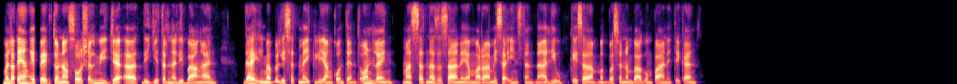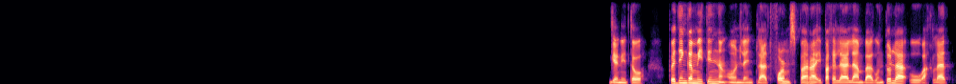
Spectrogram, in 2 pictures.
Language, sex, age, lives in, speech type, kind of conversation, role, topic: Filipino, male, 30-34, Philippines, read, expert-assistant, expert, Bakit kaya parang hindi masyadong tinatangkilik ng ilan ang mga bagong aklat o tula ngayon? Ano kayang puwedeng sanhi nito?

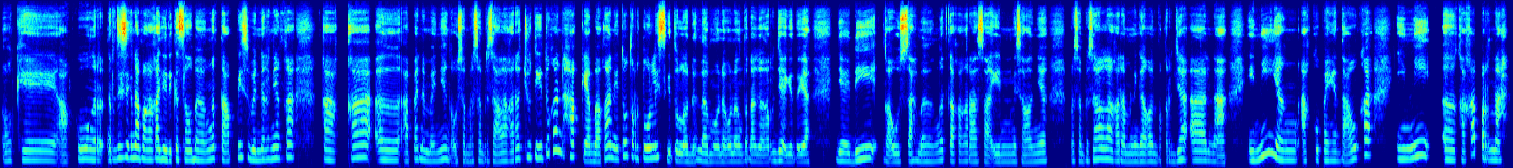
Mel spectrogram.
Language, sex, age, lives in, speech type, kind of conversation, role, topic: Indonesian, female, 45-49, Indonesia, conversation, advice, advisor, Mengapa saya merasa bersalah saat meluangkan waktu untuk bersantai sendiri?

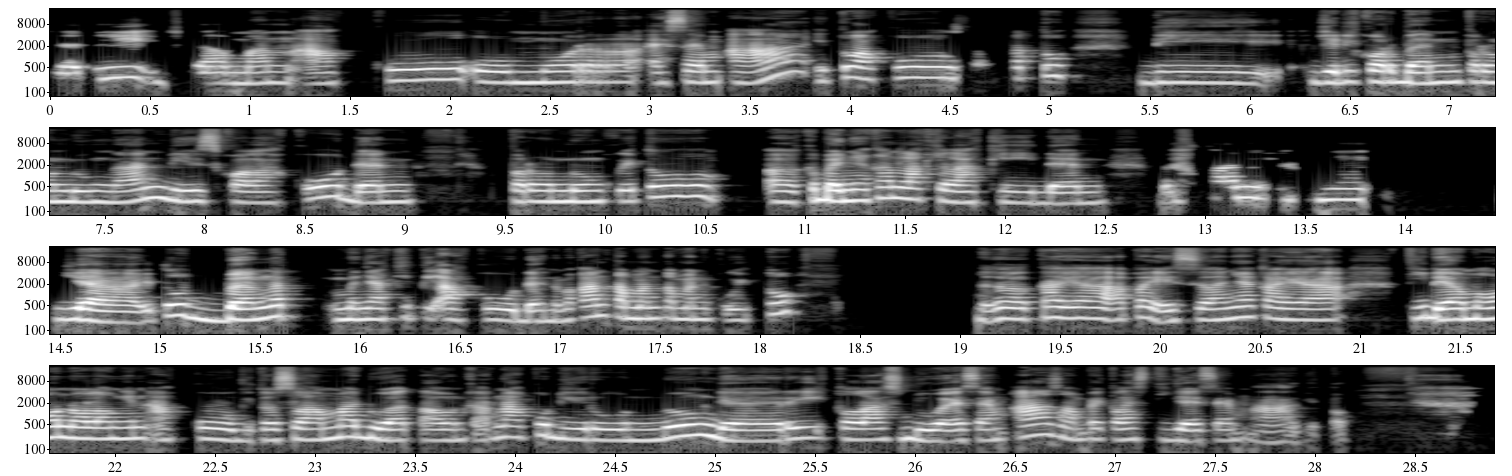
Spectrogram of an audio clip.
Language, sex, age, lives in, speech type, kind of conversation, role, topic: Indonesian, female, 25-29, Indonesia, conversation, podcast, guest, Bagaimana musik membantumu melewati masa sulit?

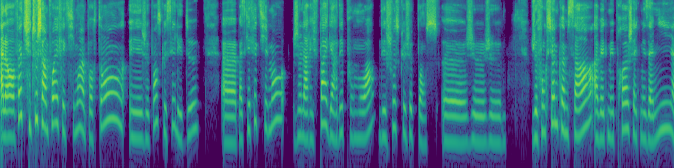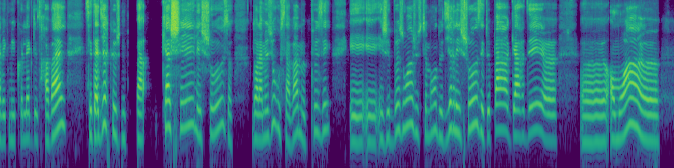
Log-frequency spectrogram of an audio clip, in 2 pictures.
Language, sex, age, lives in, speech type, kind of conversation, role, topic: French, female, 50-54, France, conversation, advice, user, Comment donner un retour honnête sans blesser la personne concernée ?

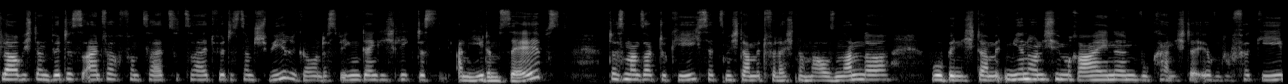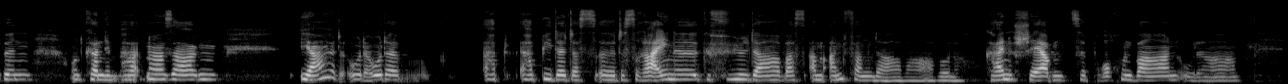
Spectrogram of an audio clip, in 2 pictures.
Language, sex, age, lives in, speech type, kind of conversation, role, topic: German, female, 45-49, Germany, conversation, podcast, guest, Wie kann man Romantik im Alltag lebendig halten?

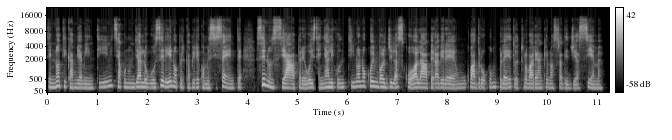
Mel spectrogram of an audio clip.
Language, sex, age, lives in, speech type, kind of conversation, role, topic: Italian, female, 30-34, Italy, read, expert-assistant, expert, Come posso capire se le nuove regole scolastiche aiutano davvero i ragazzi a imparare meglio?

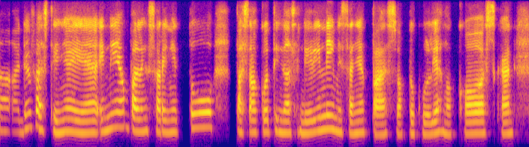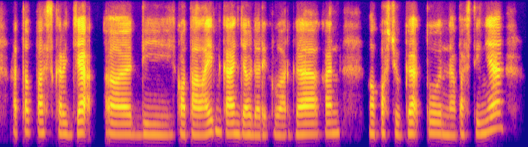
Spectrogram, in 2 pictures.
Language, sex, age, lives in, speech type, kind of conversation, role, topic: Indonesian, female, 30-34, Indonesia, conversation, advice, user, Mengapa sulit memulai pola makan sehat meski sudah tahu manfaatnya?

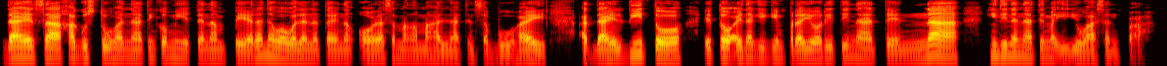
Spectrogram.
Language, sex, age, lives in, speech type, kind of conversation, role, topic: Filipino, male, 25-29, Philippines, conversation, advice, advisor, Nalulunod ka ba sa trabaho at sa personal na buhay, at paano ka epektibong makakapagpasa ng mga gawain o kumuha ng tutulong?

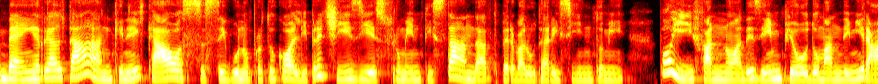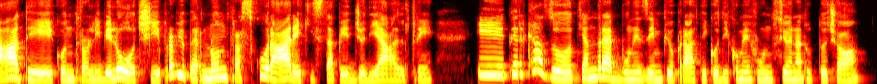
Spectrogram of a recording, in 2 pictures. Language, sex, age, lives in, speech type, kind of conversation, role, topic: Italian, female, 20-24, Italy, read, expert-assistant, expert, C’è un’analogia efficace per spiegare come funziona il triage nei pronto soccorso rispetto a situazioni che si verificano nella vita di tutti i giorni?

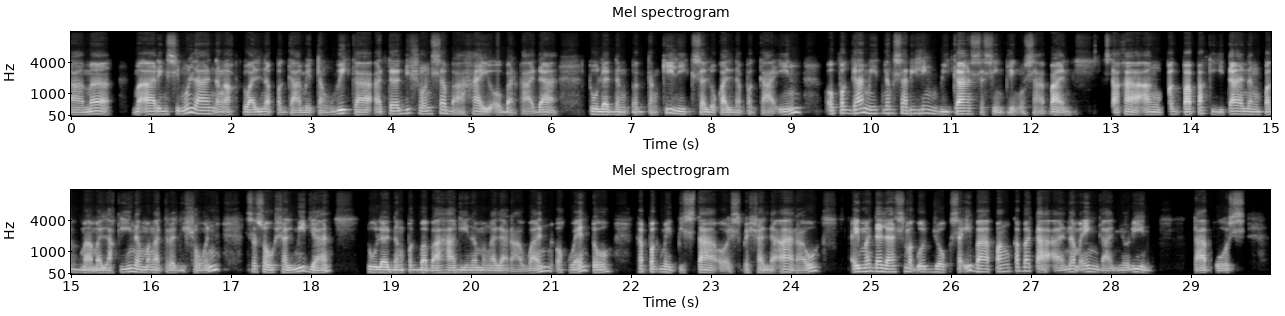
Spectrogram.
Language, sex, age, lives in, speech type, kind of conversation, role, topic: Filipino, male, 25-29, Philippines, read, expert-assistant, expert, Bakit mahalaga ang pag-aaral ng kasaysayan sa kabataan?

